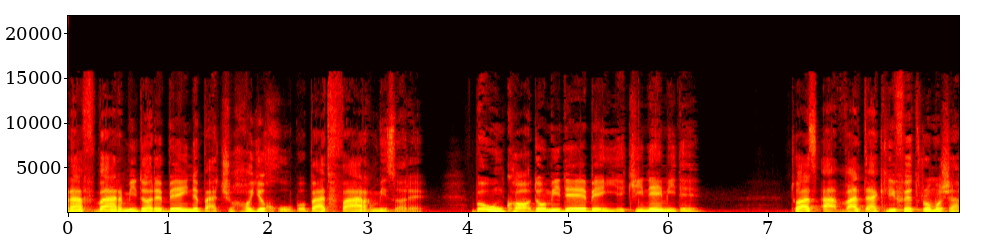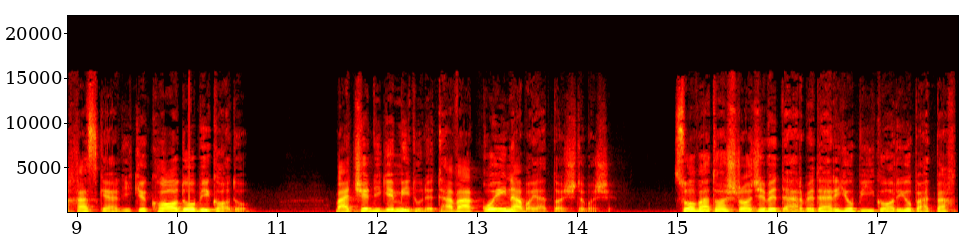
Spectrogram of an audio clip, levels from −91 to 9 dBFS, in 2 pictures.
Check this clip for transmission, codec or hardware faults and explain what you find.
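Two brief clicks break the speech, at 5.71 s and 10.12 s. Dropped samples are the likely cause of both: under a millisecond of the stream goes missing, so the waveform leaps straight to a later value. Each loss is far too short to remove anything audible. Instead, the sudden step is heard as one sharp click.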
